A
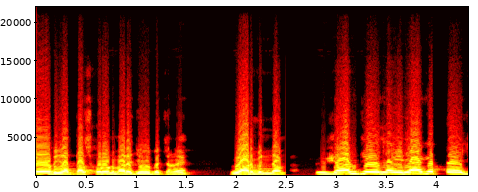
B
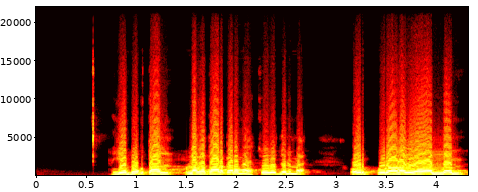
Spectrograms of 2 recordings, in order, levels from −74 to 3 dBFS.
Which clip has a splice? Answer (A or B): A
